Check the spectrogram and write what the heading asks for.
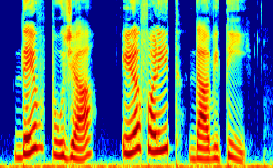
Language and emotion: Marathi, neutral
